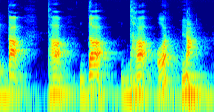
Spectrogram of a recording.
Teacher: ता में आपकी जीभ जो होगी वो देखना पीछे जो दांत हैं हमारे, जहाँ पे जिनकी जड़ है वहाँ पे आके टकरा रही होगी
